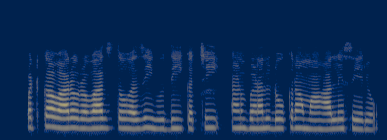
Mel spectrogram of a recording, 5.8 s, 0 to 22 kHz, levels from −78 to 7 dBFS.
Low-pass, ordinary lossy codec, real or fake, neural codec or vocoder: 7.2 kHz; MP3, 32 kbps; real; none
